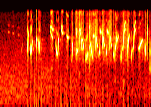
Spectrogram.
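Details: European goldfinch song used for teaching chicks: rapid twittering of bright, high chirps and short buzzy notes starting after half a second, tumbling quickly and continuously to the end.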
